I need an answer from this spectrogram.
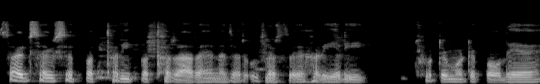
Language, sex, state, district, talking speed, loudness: Hindi, male, Bihar, Muzaffarpur, 175 wpm, -24 LUFS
